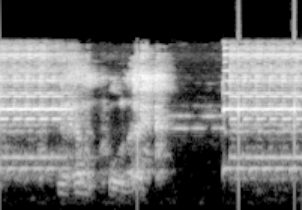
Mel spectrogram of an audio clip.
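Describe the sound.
Electronic telephone ringtone signalling an incoming call: a loud, high-pitched trilling ring sounds in two bursts with a brief break between them.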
